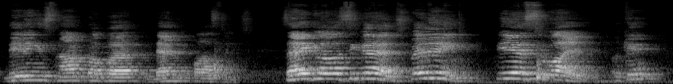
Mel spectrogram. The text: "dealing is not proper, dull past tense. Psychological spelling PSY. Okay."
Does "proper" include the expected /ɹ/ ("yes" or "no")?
yes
